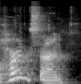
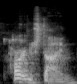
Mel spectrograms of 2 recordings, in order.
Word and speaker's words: Hartenstein: I think excuse me so heartenstein hartenstein excuse me gotta pronounce that in there he's a top 70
